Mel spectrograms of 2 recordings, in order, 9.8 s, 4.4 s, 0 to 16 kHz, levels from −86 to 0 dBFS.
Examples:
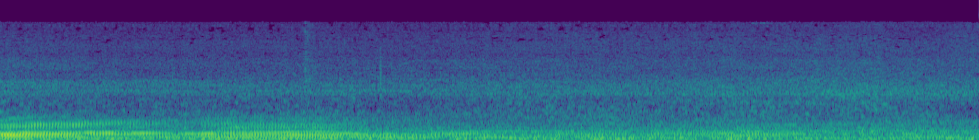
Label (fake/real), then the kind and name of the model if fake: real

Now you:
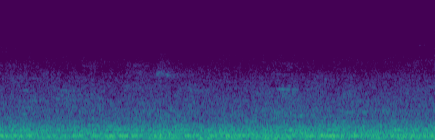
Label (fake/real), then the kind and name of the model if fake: real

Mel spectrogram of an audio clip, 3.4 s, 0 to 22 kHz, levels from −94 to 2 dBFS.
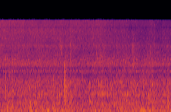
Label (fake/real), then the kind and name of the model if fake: fake, codec, SNAC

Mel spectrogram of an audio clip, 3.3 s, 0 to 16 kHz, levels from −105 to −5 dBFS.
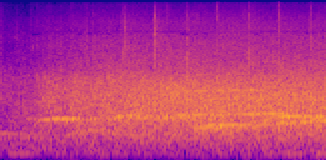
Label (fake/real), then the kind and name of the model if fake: real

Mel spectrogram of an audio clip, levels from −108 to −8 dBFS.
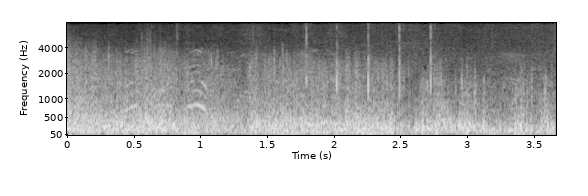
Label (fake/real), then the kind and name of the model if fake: real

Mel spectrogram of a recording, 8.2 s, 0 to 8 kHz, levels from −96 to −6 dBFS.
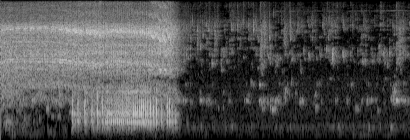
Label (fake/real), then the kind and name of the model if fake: real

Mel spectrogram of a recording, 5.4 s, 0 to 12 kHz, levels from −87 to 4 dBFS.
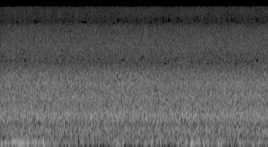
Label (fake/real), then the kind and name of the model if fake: real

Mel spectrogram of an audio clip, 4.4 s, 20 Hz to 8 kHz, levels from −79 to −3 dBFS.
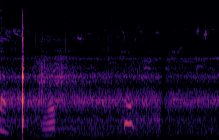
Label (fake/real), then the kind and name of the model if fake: real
